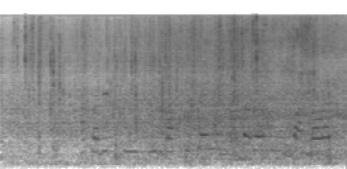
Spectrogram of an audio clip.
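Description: Bicycle tyres crunch over a gravel road as several cyclists ride past.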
